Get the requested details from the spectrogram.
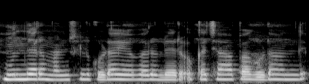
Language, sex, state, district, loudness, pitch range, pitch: Telugu, female, Andhra Pradesh, Sri Satya Sai, -14 LUFS, 220-235 Hz, 230 Hz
